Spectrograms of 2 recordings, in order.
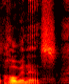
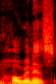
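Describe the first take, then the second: First: Jóvenes said with a final falling tune; jóvenes settled down, final; model word, falling. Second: Jóvenes said with a rising tune, as if listing; first take of jóvenes, tune going up; jóvenes with a lifted, unfinished ending; model word, rising. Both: Shown as a demonstration.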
